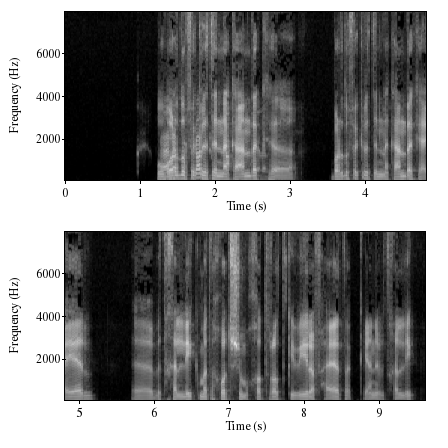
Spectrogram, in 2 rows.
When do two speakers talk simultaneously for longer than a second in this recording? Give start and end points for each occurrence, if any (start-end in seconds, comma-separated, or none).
1.3-2.9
